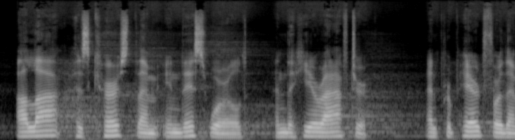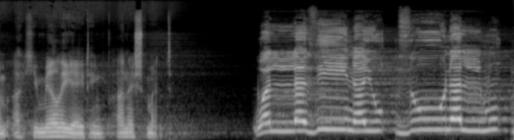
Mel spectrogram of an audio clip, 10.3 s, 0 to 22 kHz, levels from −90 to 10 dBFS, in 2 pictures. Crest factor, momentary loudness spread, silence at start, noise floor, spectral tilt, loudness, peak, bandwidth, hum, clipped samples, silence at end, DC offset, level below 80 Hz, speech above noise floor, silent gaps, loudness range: 20 dB; 10 LU; 0.15 s; -62 dBFS; -4.5 dB/octave; -21 LUFS; -2 dBFS; over 20 kHz; none; under 0.1%; 0 s; under 0.1%; -58 dBFS; 40 dB; none; 3 LU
